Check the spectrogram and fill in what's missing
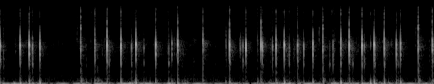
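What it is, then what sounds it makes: Mechanical keyboard typing. Fingertips of one hand type quickly on a white Think 6.5 mechanical keyboard fitted with white and peach Bsun Lollipop plastic keycaps. The result is a dense stream of sharp, bright clacks centered near 2.4 kHz, each with a soft low thock beneath and almost no ring, arriving in uneven bursts with brief pauses.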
